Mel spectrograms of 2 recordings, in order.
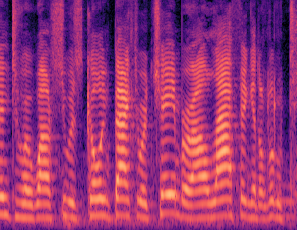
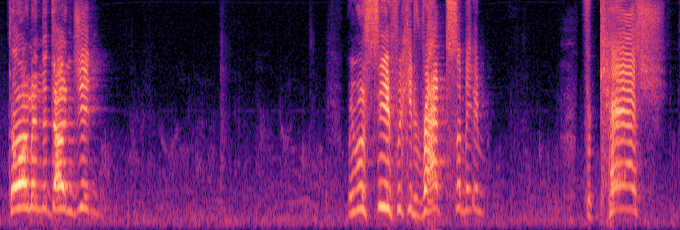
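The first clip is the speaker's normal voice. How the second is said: royal command; 8 semitones higher, 7 dB louder than usual. Acted. King ordering the bandit to the dungeon, bellowing. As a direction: bellow the order, loud and high like an angry king.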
